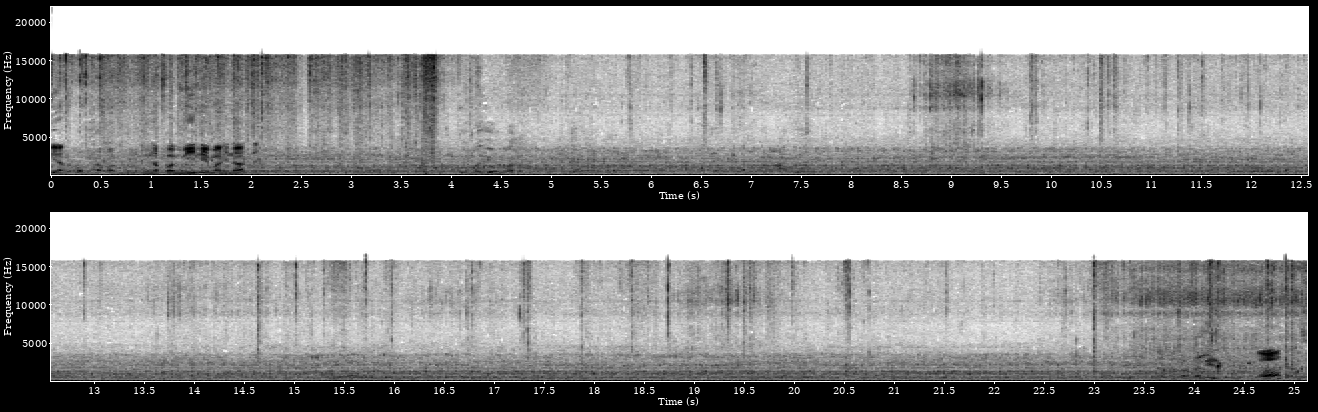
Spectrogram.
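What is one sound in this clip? A boat's outboard motor idles with a steady low rumble.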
